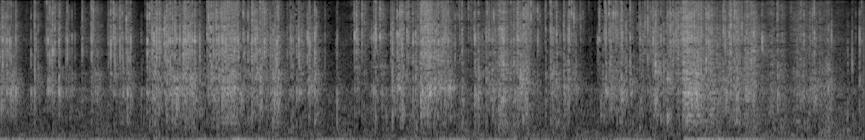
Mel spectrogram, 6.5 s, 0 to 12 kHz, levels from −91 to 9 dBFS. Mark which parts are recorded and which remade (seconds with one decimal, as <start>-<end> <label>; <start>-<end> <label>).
0.0-6.5 recorded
